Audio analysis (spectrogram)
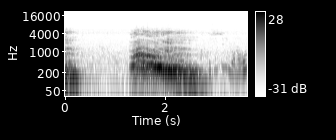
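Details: A Siberian (Amur) tiger about one year old, born 2016, at Asahiyama Zoo, Japan, gives a deep, harsh roar that swells and then fades, recorded 12 November 2017.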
